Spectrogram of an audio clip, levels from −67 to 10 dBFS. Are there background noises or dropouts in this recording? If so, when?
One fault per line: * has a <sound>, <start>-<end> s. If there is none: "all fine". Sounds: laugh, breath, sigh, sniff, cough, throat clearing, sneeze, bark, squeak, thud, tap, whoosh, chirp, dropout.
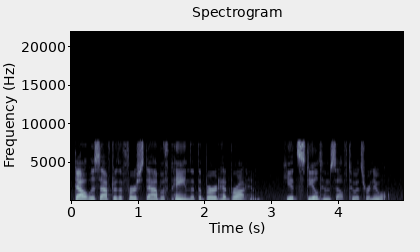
all fine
